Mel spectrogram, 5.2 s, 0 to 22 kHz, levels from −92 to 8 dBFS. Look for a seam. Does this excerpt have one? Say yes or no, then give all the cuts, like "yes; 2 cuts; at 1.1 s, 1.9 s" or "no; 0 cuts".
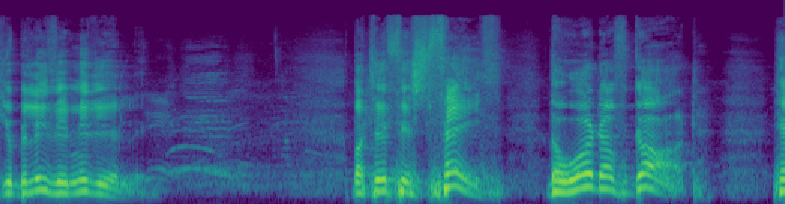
no; 0 cuts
